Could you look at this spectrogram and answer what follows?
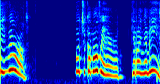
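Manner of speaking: pitched way up, calling out. Calling to Viraj after boasting of a good Mickey Mouse, in a Mickey Mouse voice. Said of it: "I can do a good Mickey Mouse".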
